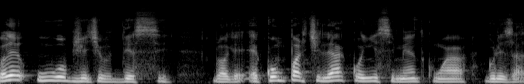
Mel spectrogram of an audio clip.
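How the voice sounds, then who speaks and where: A man's fairly high-pitched voice with a dark, mellow tone, at a fairly slow pace. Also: ordinary pitch variation. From southern Brazil, Rio Grande do Sul (Santa Cruz). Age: 60s. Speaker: journalist. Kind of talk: interview. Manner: animated, conversational.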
